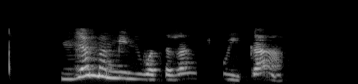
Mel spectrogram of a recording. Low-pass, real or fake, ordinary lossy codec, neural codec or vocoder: 5.4 kHz; real; AAC, 24 kbps; none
